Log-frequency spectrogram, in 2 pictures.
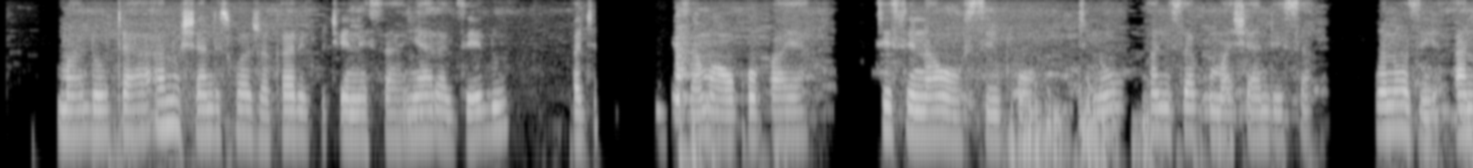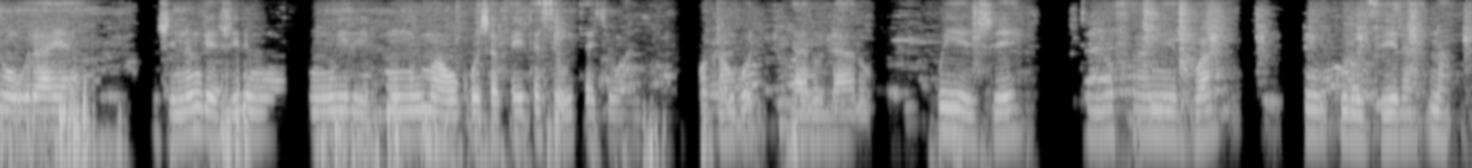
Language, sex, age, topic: Ndau, female, 36-49, health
